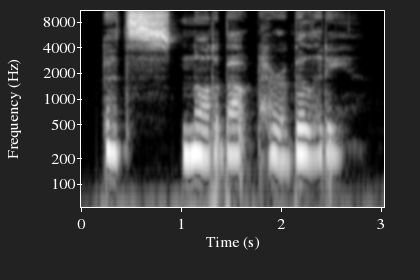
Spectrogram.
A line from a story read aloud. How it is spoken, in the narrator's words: Shenwei said, drowsily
